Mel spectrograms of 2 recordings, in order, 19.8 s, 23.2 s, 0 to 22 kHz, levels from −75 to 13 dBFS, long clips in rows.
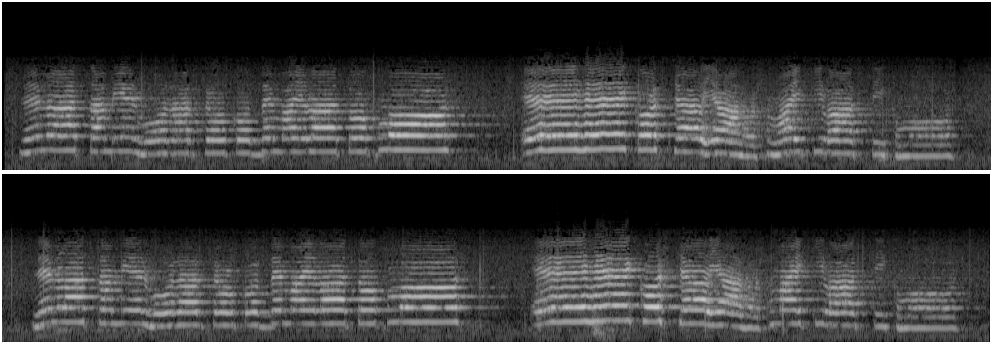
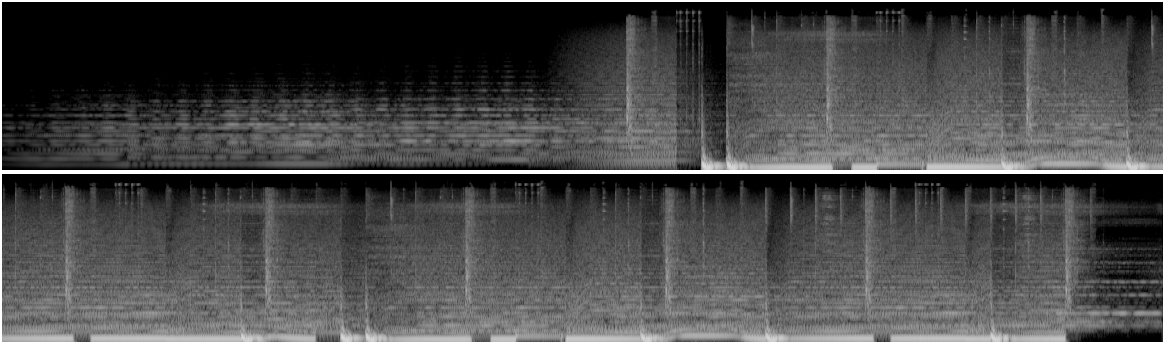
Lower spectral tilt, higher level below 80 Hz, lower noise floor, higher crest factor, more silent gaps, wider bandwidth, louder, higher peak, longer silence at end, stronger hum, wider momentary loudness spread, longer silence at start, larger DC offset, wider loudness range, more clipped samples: about the same, -3.5 dB/octave vs -4.5 dB/octave; second, -56 dBFS vs -16 dBFS; second, -39 dBFS vs -50 dBFS; about the same, 16 dB vs 12 dB; neither; second, 13.5 kHz vs 18.5 kHz; about the same, -15 LUFS vs -15 LUFS; about the same, 0 dBFS vs -2 dBFS; about the same, 0 s vs 0 s; first, 50 Hz at -65 dBFS vs none; second, 15 LU vs 18 LU; second, 0.2 s vs 1.05 s; neither; second, 6 LU vs 17 LU; neither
